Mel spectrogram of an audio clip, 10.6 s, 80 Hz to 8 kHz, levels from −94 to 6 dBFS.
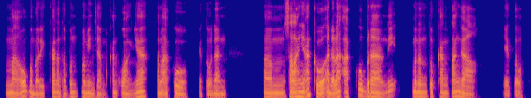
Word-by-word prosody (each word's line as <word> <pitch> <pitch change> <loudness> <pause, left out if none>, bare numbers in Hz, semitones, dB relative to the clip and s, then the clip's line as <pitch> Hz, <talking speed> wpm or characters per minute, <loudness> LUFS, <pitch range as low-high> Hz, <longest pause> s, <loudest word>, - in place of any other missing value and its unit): mau 95 +5 +1
memberikan 85 +1 -2
ataupun 100 +2 -5
meminjamkan 90 -1 -4
uangnya 95 +5 0 0.2
sama 90 0 +1
aku 85 -3 0 0.2
gitu. 80 - -5
Dan, 80 -1 -2 0.8
mmm, 95 0 0
salahnya 105 +4 +5
aku 95 -11 +3
adalah 95 -1 +5
aku 105 +6 -1
berani 100 +2 +2 0.3
menentukan 100 -1 0
tanggal, 95 -7 +1 0.6
gitu. - - -5
95 Hz, 100 wpm, -25 LUFS, 90-105 Hz, 0.8 s, salahnya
